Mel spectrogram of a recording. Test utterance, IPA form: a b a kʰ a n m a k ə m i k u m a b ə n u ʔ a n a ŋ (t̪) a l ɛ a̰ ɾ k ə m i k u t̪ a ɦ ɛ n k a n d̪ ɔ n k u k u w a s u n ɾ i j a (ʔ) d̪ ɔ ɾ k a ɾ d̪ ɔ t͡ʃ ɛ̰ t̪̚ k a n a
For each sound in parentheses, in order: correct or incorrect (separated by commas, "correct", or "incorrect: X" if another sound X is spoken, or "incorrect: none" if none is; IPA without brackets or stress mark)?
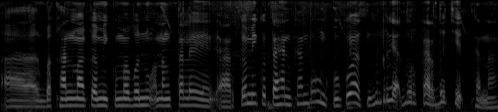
correct, correct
